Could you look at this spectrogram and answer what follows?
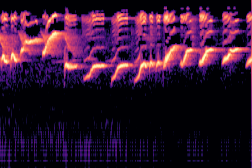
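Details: White-rumped shama, a wild-caught bird singing in competition, delivers a quick run of rising whistled upslurs repeated several times per second, mixed with high chips and sliding notes.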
